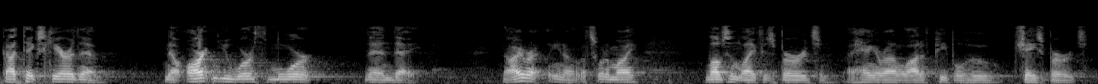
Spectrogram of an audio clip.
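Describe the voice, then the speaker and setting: A man's voice: lowish voice, level tone, normal speed. A man preaching a sermon in a conversational way, asking the congregation rhetorical questions and lifting his voice when he quotes scripture. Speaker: pastor. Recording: dull lo-fi audio with long hall reverb.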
